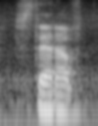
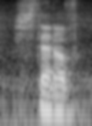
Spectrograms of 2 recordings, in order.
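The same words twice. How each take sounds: Both takes have the same delivery.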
